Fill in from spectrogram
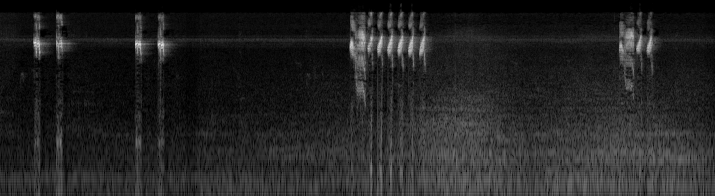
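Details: Blue-crowned hanging parrot calling in an agitated, aggressive way said to stir other birds of its kind: scattered thin high chips, then a stuttering burst of rapid sharp notes over a low background hiss, and a final short burst.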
